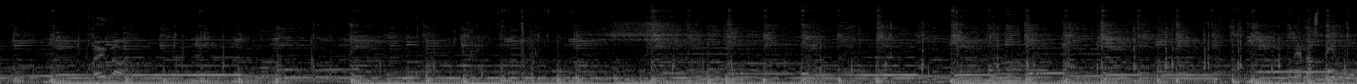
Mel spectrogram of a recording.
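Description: Roach, the horse in The Witcher 3, gallops with a steady rhythmic clip-clop of hooves under continuous game music, close and fairly loud.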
